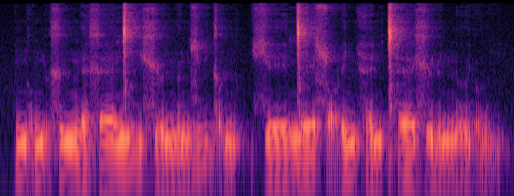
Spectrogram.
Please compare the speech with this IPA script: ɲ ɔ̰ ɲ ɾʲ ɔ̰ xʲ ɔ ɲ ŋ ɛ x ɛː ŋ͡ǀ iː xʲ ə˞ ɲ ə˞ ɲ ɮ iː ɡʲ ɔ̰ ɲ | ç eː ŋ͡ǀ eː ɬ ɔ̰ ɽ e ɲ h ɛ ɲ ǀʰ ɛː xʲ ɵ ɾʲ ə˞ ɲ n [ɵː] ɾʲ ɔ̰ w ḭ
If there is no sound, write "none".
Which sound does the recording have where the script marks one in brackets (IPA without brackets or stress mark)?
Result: ɵː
